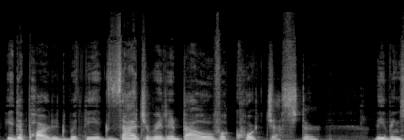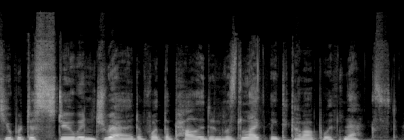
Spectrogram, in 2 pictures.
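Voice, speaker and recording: A woman's voice: fairly low pitch, dark tone, dry recording. A woman reading a fantasy story as scripted audiobook narration. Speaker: podfic reader.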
